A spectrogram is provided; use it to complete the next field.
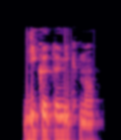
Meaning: dichotomously
- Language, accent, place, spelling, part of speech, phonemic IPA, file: French, France, Lyon, dichotomiquement, adverb, /di.kɔ.tɔ.mik.mɑ̃/, LL-Q150 (fra)-dichotomiquement.wav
